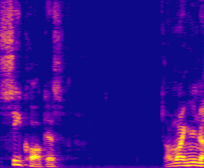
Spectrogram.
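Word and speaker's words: Secaucus: caucus New Jersey yes for people not from here it's pronounced SE caucus I don't want to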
